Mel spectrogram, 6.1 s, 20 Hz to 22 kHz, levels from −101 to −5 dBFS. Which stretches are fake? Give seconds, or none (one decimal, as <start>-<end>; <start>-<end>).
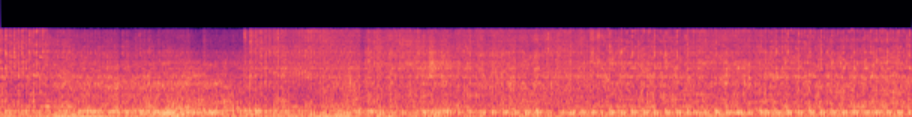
1.1-4.0; 4.6-5.1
